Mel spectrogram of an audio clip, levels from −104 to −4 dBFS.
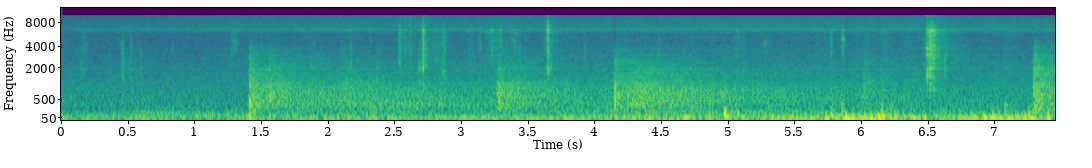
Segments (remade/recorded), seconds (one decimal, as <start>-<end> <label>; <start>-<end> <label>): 0.0-7.5 remade

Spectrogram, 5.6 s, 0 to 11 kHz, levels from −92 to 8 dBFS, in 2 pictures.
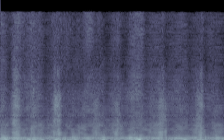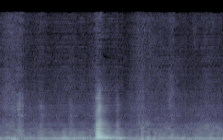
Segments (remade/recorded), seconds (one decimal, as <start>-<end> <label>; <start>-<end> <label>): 0.0-5.6 remade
